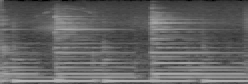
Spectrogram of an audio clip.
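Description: Acoustic guitar strumming a D-sharp minor chord, the third chord of the key of B major. It is struck twice about a second apart and left to ring between strokes.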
